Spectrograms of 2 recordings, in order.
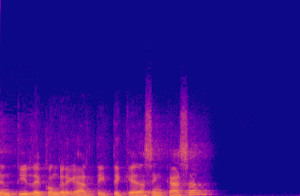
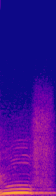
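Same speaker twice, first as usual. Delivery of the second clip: high exclamation; 6 dB louder than usual. Real, not acted. Recalling how easy sinning was.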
